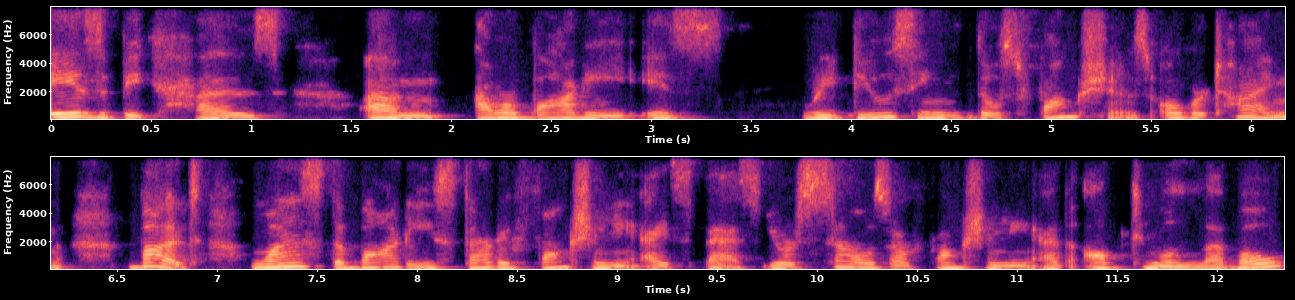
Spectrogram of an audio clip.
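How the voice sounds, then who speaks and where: A woman with a non-native accent speaks fairly slowly in a fairly low, somewhat breathy voice with ordinary pitch variation. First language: not English. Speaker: wellness entrepreneur. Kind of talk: interview. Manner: halting.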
